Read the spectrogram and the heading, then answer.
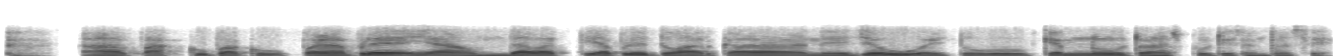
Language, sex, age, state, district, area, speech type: Gujarati, male, 18-30, Gujarat, Anand, urban, conversation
